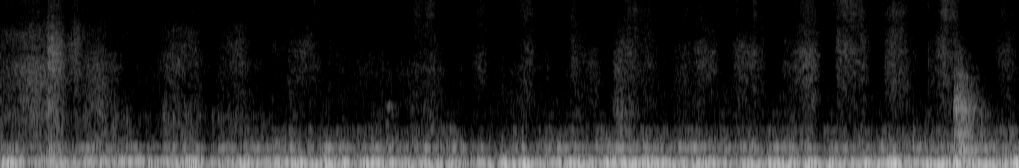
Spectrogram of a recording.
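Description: A steady low rumble, with soft repeated strokes of a pastry brush spreading fat over rolled-out dough on a wooden board.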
